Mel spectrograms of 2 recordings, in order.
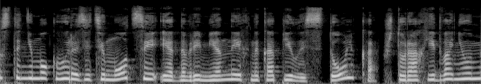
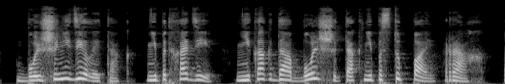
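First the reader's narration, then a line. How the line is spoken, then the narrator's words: Hoarse, through gritted teeth. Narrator (Russian): хрипло процедил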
